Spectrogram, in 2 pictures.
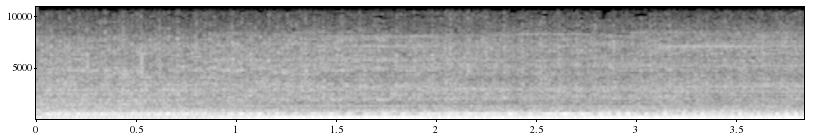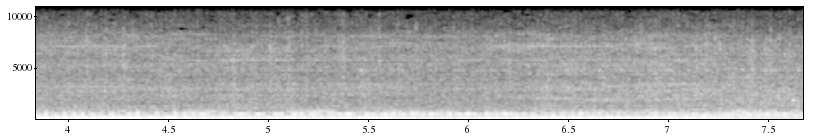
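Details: Mercedes W210 after replacing the fuel pump with a new Bosch unit: steady, even idle hum with only a faint pump hiss, no drone. Normal idle.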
